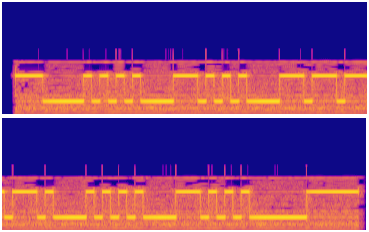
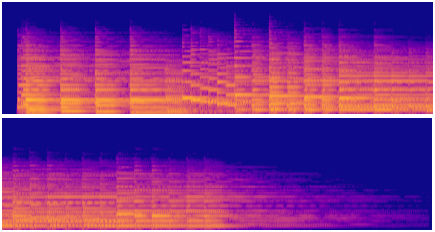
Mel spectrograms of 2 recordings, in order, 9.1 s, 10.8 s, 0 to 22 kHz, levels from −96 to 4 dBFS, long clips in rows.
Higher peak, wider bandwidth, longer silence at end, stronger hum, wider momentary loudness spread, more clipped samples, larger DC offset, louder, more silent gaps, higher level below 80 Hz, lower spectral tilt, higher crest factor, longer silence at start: about the same, 0 dBFS vs -2 dBFS; second, 2.6 kHz vs 7.8 kHz; second, 0.05 s vs 2.1 s; neither; second, 1 LU vs 8 LU; first, 0.1% vs under 0.1%; first, 1% vs under 0.1%; first, -6 LUFS vs -21 LUFS; neither; about the same, -48 dBFS vs -46 dBFS; about the same, -9 dB/octave vs -8 dB/octave; second, 6 dB vs 20 dB; about the same, 0.15 s vs 0.2 s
